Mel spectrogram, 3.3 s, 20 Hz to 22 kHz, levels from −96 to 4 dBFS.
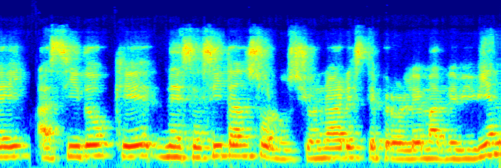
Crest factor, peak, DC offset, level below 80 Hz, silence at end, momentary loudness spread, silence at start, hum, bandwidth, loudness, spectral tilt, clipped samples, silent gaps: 12 dB; -6 dBFS; under 0.1%; -60 dBFS; 0 s; 4 LU; 0 s; none; 12.5 kHz; -17 LUFS; -3 dB/octave; under 0.1%; none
